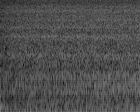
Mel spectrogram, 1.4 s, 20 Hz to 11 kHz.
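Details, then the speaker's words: Stolen-recovered Ford Fiesta ST180, codes cleared after swapping 1↔2 and 3↔4 to see if misfire on cylinders 2 and 3 moves: uneven, lumpy idle with dropped pulses; engine still misfiring. "It's obviously missing again, you can tell. But we know it's going to miss, we just want to see if the fault changes."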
